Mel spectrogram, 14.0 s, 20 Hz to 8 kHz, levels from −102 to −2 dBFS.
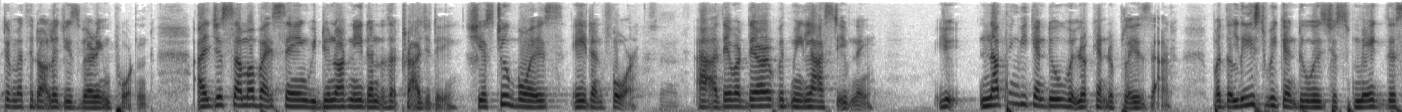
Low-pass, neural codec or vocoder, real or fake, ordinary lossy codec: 7.2 kHz; none; real; MP3, 48 kbps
